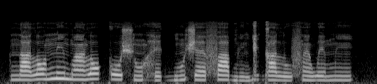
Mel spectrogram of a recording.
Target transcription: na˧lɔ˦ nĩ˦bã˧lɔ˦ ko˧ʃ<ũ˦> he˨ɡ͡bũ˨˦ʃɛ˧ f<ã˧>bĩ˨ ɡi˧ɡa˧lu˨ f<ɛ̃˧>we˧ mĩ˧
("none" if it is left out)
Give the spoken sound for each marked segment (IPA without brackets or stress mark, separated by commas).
ũ˨, a˧, ɛ̃˧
